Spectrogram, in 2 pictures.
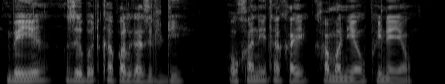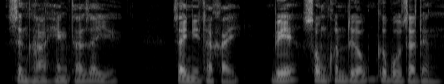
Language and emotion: Bodo, sad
